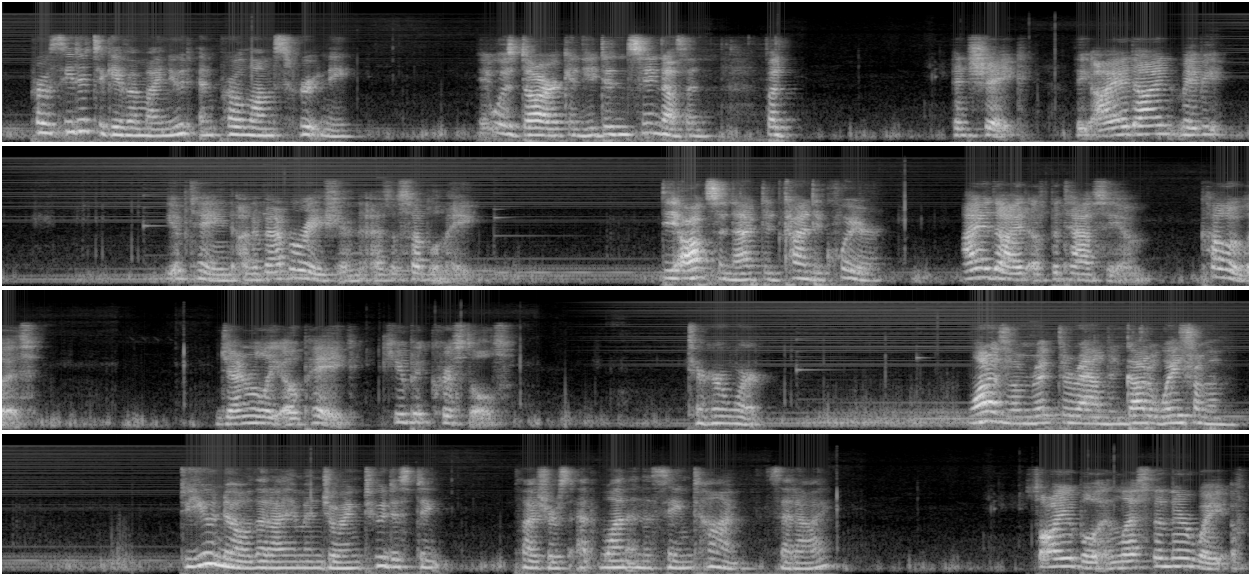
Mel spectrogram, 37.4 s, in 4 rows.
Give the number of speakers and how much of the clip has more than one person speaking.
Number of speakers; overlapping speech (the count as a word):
three, no overlap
